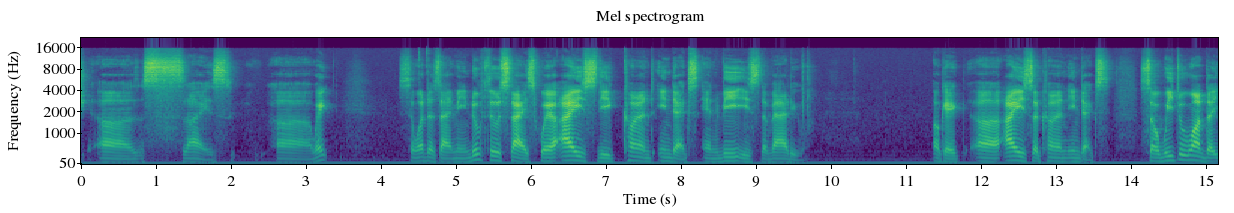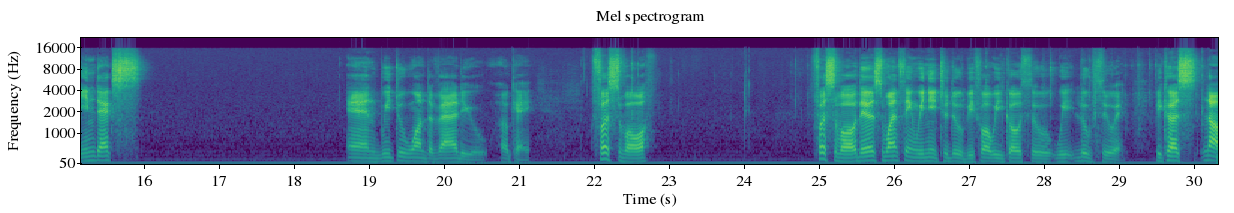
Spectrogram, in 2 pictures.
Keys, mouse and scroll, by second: 22.5 ctrl+g, 25.5-30.0 typing, 27.1 Return.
